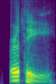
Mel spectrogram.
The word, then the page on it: earthy: American English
